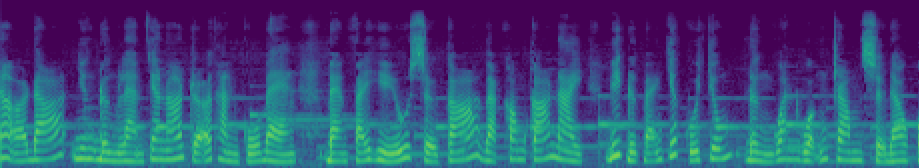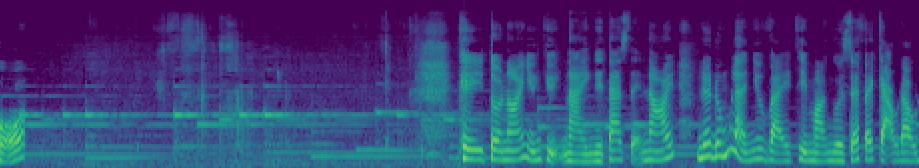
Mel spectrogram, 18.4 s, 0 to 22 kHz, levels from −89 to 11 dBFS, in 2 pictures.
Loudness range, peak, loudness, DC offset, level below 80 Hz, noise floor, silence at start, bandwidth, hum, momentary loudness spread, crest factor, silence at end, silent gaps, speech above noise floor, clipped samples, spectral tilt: 8 LU; 0 dBFS; -19 LUFS; under 0.1%; -60 dBFS; -42 dBFS; 0 s; 15.5 kHz; none; 16 LU; 20 dB; 0 s; none; 24 dB; under 0.1%; -5 dB/octave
